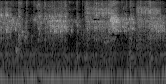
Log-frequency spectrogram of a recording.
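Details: Pet budgerigars chattering indoors, a continuous scratchy, warbling stream of high chirps and squawky notes with one brighter whistled note near the middle, under a steady low hum.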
